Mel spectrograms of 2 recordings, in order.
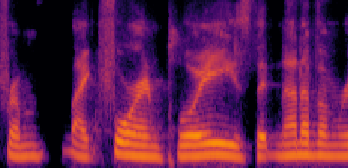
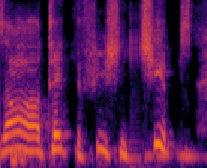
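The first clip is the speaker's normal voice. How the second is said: imitated New Zealander ordering, pitched up; casual joke Kiwi voice; Kiwi accent; 5 semitones higher, 4 dB quieter than usual. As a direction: put on a Kiwi accent for "fish and chips". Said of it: "I have a Kiwi one".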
